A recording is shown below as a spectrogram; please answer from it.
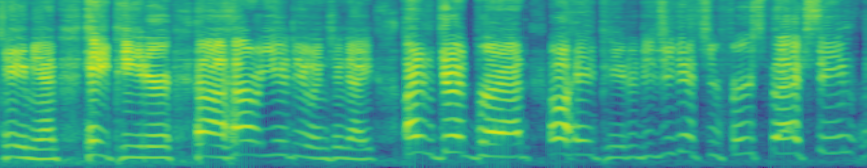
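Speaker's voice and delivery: high, cheery caricature voice; mock sheepish diners. Mocking vaccinated friends chatting at dinner, high caricature voice. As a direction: greet friends like a gullible goody-goody.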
